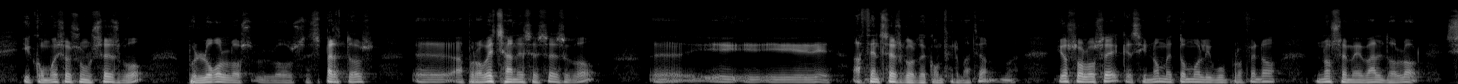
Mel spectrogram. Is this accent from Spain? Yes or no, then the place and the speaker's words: yes; Mondragón, Basque Country, Spain; Y la cultura de mi pueblo más todavía, ¿no? La de Mondragón.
